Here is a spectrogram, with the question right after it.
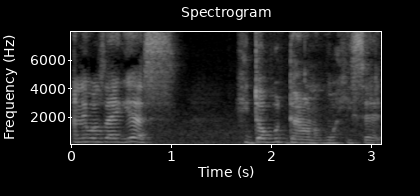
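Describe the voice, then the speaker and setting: With a Nigerian accent, a woman speaks in an animated tone at a fairly high pitch. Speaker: YouTuber. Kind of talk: storytime while doing makeup.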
